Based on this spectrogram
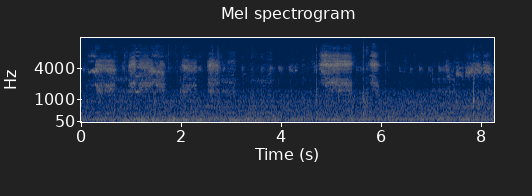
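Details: Three Little Blue Heron chicks beg as their parent arrives to feed them at a nest beside a pond in southwest Florida, 17 May 2020: harsh, raspy bursts in uneven clusters over a steady insect hum, with thin descending whistles from other birds.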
